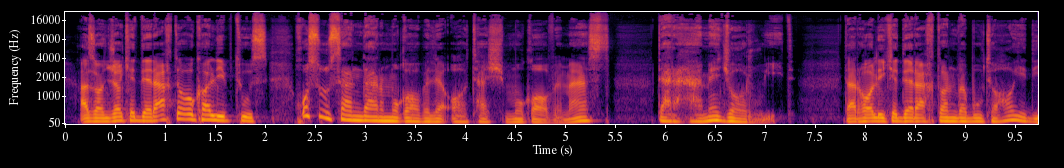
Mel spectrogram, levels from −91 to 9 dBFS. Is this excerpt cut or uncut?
uncut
